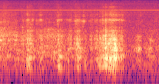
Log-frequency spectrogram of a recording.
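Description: Faint rubbing and handling noise from a hand moving the wooden clothespin stand that holds a model locomotive shell. It is soft throughout, with a slightly louder rub a little past the middle.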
